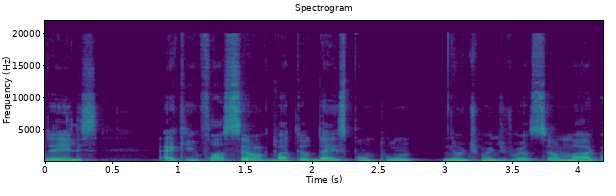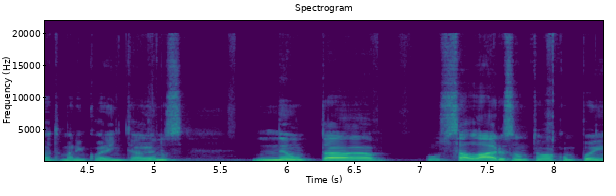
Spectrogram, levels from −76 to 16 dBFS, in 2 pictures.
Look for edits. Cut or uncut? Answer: cut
